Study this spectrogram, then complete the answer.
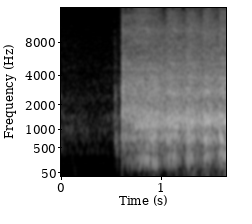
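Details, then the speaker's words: Opel Kadett GSI (Astra mk2) with new battery fitted after the old one died: starter spins engine at steady even rate but it never fires; gasoline present, no spark found; crank-no-start, cause not confirmed. "Okay, that sounds better. I have no idea. Yeah, there's gasoline in. No sparks yet, I believe."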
